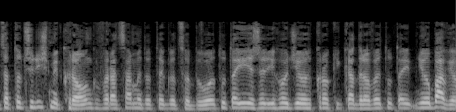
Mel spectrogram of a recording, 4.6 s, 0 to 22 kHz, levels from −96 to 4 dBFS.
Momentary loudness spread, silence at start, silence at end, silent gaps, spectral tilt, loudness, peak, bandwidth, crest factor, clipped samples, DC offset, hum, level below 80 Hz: 6 LU; 0 s; 0 s; none; -6 dB/octave; -29 LUFS; -12 dBFS; 10 kHz; 16 dB; under 0.1%; under 0.1%; none; -60 dBFS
